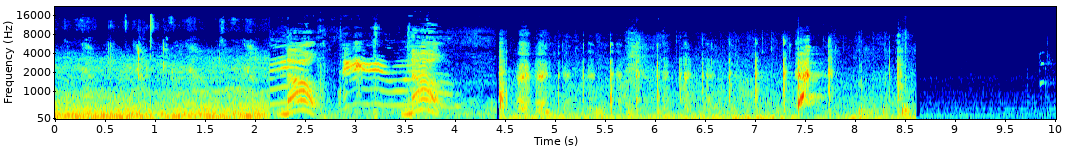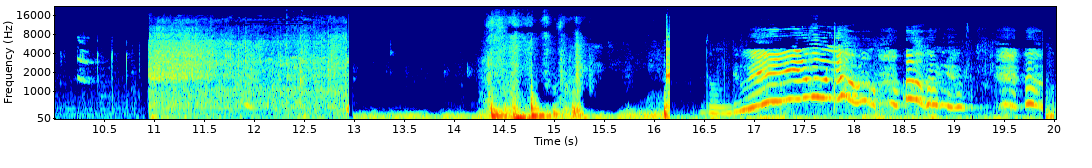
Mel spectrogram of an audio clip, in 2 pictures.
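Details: Domestic cat calling in a funny cat compilation: a rising-then-falling arched meow near the end, after stretches of talking, thumps and a short near-silent gap.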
